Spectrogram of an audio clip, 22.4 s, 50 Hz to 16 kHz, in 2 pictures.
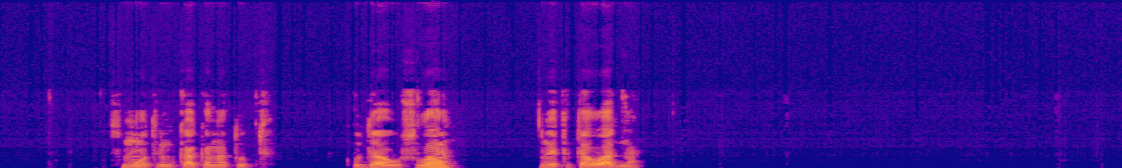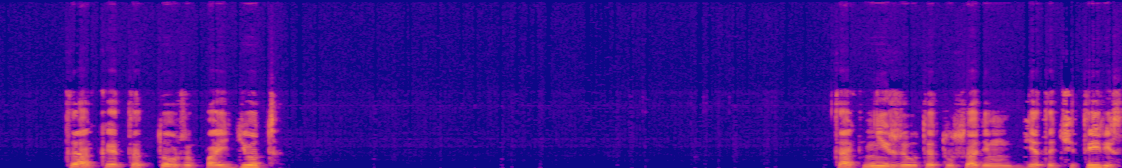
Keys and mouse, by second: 1.1-2.9 middle drag, 3.6-6.4 drag, 7.4-10.8 drag, 12.9-14.1 middle drag, 17.6 click, 18.4 click.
